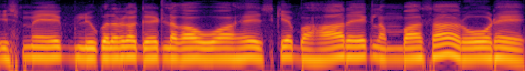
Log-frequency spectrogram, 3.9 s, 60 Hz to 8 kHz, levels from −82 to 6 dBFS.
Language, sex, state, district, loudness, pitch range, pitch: Hindi, male, Uttar Pradesh, Muzaffarnagar, -14 LUFS, 150-160 Hz, 150 Hz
